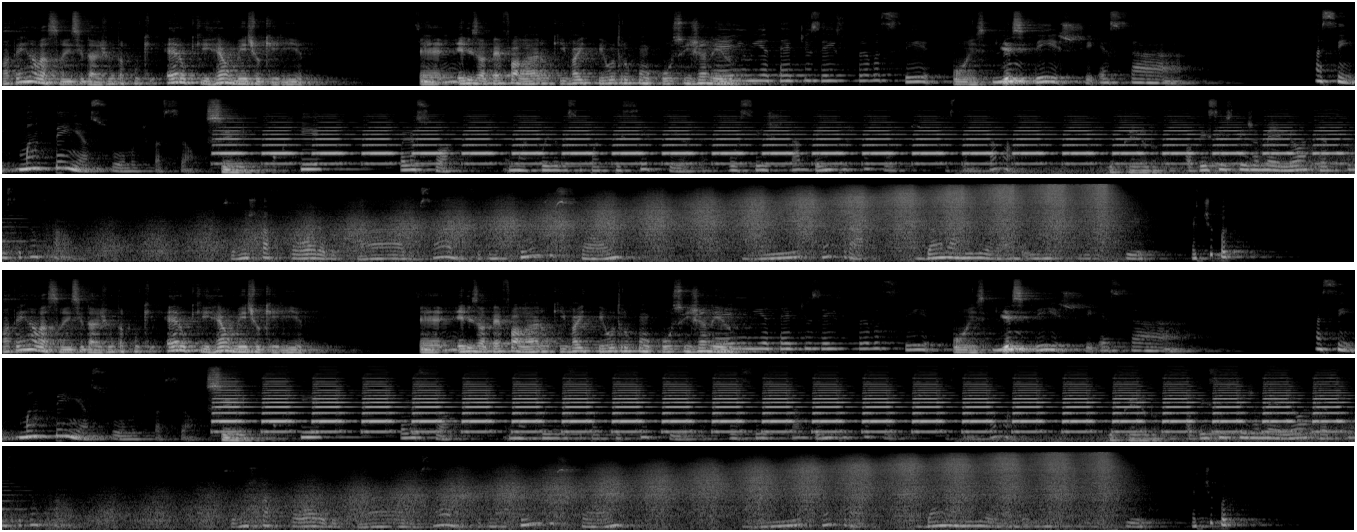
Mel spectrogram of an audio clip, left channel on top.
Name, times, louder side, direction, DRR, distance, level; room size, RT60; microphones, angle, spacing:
voice 1, 0.0-3.1 4.2-7.3 9.5-10.2 15.6-16.0 24.6-25.1, equal, ahead, 7 dB, 0.5 m, -28 dB
voice 2, 4.2-4.7 7.1-9.3 9.9-11.8 13.1-15.5 16.5-16.7 17.5-18.1 18.5-22.5 23.1-23.7 25.4-27.9 29.3-33.3 34.5-35.7 36.2-38.5 39.0-39.3, left 2 dB, 45° left, 10 dB, 0.7 m, -35 dB
Car / Alarm, 15.6-27.0, right 3 dB, 85° right, 0.5 m, -28 dB
sound 1, 23.1-38.1, left 2 dB, 70° left, 4.4 m, -36 dB
12.5 x 6.2 x 7.4 m, 1.1 s
head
